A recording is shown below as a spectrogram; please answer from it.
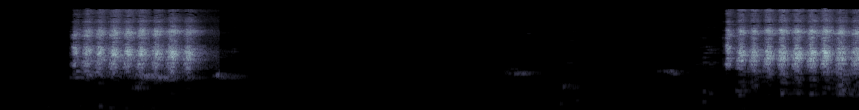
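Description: Two harsh, grating rattles from a Rufous Treepie, each about a second long and made of rapid rasping pulses, separated by several seconds of quiet.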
